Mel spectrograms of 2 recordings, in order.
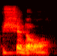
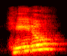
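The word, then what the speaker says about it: Chytil: And for the Rangers, Philip Schittle. How do you pronounce this guy's name?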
